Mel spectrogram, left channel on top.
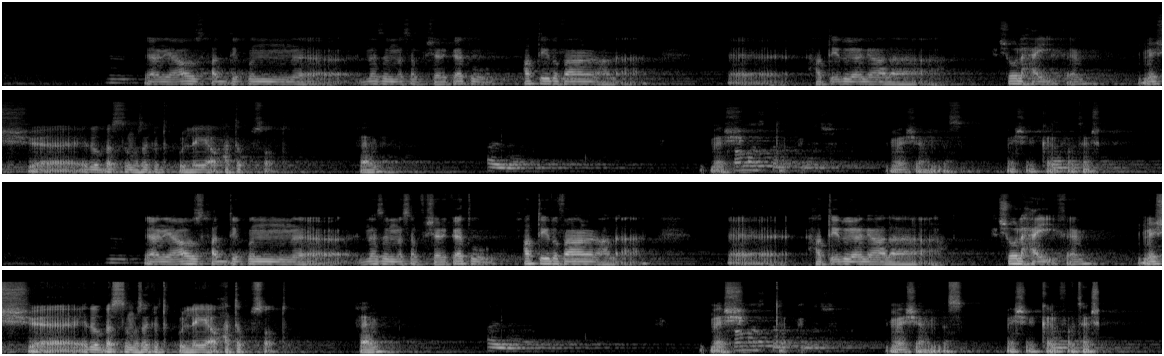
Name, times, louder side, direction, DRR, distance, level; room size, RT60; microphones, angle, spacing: voice 1, 1.4-4.9 5.2-6.7 7.3-9.4 10.0-10.9 11.4-14.4 15.1-15.5 18.7-19.0 20.4-21.2 21.6-22.6, right 5 dB, 70° right, 0.5 m, -31 dB
voice 2, 16.4-17.0 18.9-19.9 22.1-22.4, right 1 dB, 5° left, 1.3 m, -37 dB
29.0 x 16.0 x 9.5 m
head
